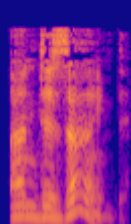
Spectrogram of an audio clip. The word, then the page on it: undesigned: British English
